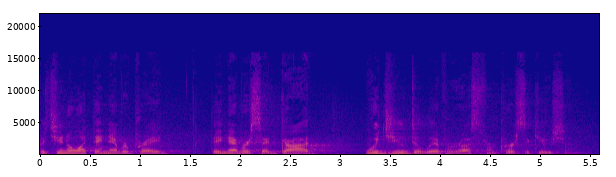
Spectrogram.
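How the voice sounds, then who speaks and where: This man talks at a fairly quick pace with fairly even intonation and a fairly high pitch. There is audible room echo. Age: 60s. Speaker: pastor. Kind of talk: sermon. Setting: church.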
